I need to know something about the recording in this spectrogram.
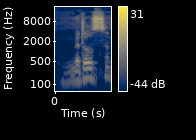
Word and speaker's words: Mikkelsen: Did they keep Mads Mikkelsen?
